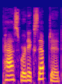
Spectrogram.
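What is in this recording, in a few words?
English Password Accepted; EFI Audio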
